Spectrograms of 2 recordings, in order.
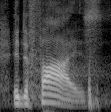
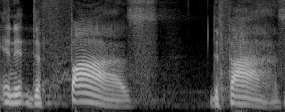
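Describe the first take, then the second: First: Said in the usual way. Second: A drawled Southern "defies", stretched slow; slow Southern-accented "defies"; Southern twang. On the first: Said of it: "is that the right?". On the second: Shown as a demonstration. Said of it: "that sounds really Southern".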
